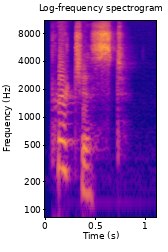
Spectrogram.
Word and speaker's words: purchased: That UR at the front is an ER sound. Purr, purr, like a cat purrs. Purchase, purchased purchased. So the past tense has a T sound on the end, even though it's spelled with an ED. Often those words with ED are pronounced with either a T or a D. Um, and this one is a T because S is unvoiced. So we make the unvoiced T follow it.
